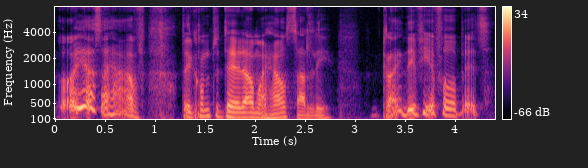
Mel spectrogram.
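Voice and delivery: put-on high, loud German accent; German-accented pig. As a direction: answer the cousin loudly in a German accent. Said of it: "but he's German".

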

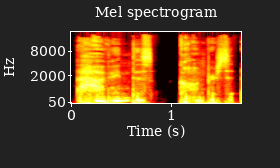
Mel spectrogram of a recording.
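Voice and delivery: playful whispered aside; murmured teasing to a tipsy partner. Acted. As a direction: whisper it like a secret tease. Teasing drunk girlfriend, dropping voice.

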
